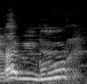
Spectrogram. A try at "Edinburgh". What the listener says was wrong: Ce qu'il faut absolument éviter, c'est Edinburgh. Parce que ça, évidemment, ça finit pas par le burg, d'accord? Il faut aussi éviter de dire Edinburgh.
